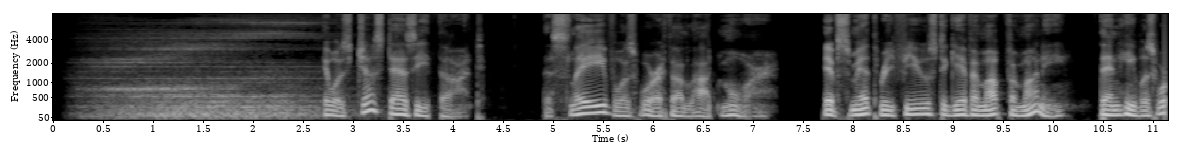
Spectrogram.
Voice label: Audiobook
